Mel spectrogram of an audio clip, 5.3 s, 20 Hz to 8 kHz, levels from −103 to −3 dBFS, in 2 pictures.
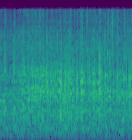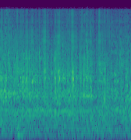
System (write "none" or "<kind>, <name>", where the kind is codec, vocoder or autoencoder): vocoder, BigVGAN v2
